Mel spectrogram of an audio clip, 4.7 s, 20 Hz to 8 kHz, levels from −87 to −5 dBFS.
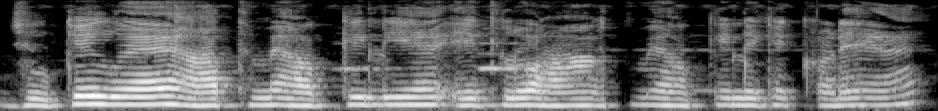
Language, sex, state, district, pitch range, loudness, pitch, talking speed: Hindi, female, Punjab, Kapurthala, 180-200 Hz, -16 LUFS, 190 Hz, 190 wpm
